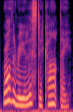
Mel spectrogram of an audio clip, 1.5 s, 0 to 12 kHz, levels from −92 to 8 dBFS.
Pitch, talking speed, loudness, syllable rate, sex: 250 Hz, 160 wpm, -13 LUFS, 6.0 syllables/s, female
